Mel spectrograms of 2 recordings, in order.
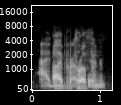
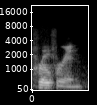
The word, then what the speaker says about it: ibuprofen: out of ibuprofen proprin how do you say that word ibuprofen ibuprofen ibuprofen it's not properin got it yeah what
